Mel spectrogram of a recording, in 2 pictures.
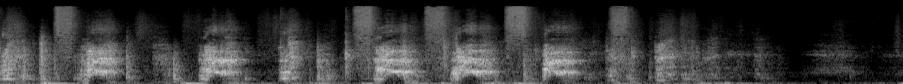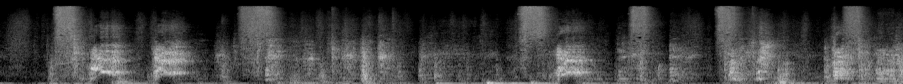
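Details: Belgian Malinois at home playing an excited game with compressed air it begs for; short harsh barks and yelps repeat in rapid bursts, mixed with sharp hissing air blasts, a brief quiet spell midway, and a man's exclamations.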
